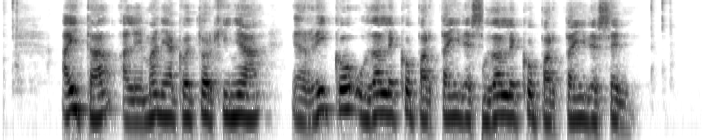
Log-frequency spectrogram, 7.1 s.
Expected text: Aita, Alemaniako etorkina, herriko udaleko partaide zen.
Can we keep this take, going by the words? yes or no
no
